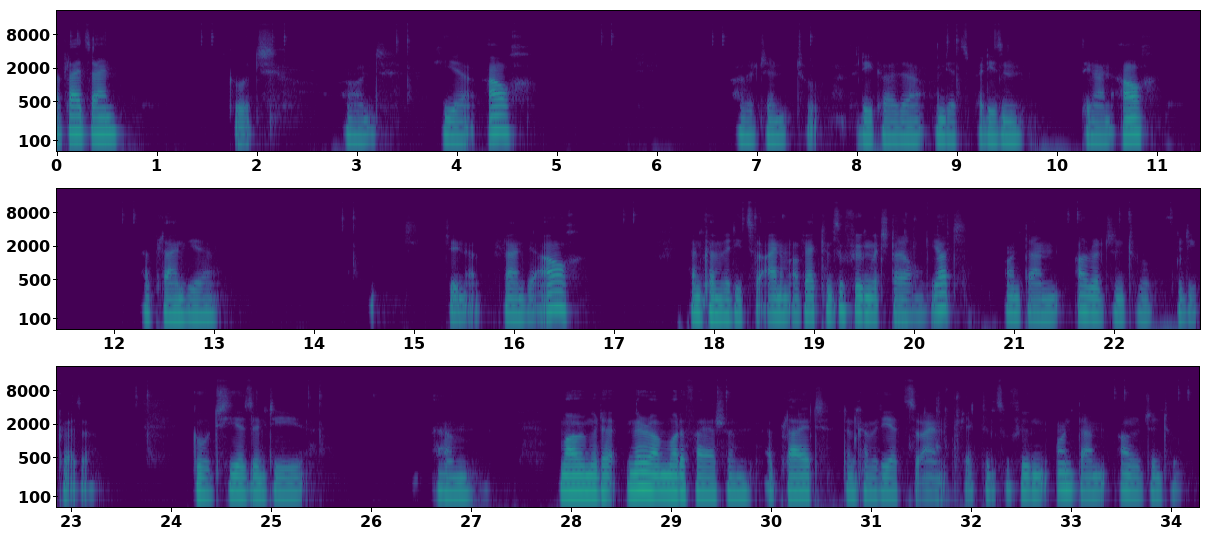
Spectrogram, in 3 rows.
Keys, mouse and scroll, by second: 12.0-13.4 middle drag, 15.1 middle click, 21.1 ctrl+j, 32.9 ctrl+j.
